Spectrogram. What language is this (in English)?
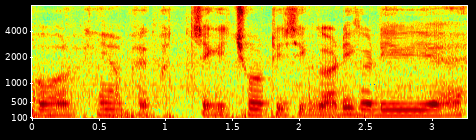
Hindi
